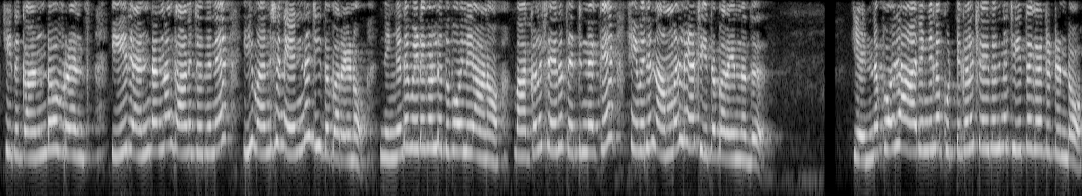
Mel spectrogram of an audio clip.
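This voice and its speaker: A woman's voice: very high-pitched, normal speed. A woman voicing a harried cartoon mother who scolds her children and complains to her husband. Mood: chatty. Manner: scolding, exasperated, chatty asides to viewers. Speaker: channel host. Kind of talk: cartoon voice acting. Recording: loud background noise.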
